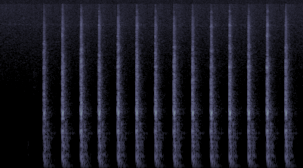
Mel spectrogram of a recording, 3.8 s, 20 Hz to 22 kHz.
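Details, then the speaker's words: 2015 Jeep Wrangler JK HVAC blend door actuator behind the dash going bad; rapid, evenly spaced sharp clicking; three actuators (driver, passenger, center), repaired by replacement, may need recalibration. "these blend door actuators you can tell when they're going bad because they make this obnoxious clicking sound it's click click click click click"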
